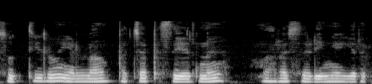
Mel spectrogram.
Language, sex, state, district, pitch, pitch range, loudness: Tamil, male, Tamil Nadu, Nilgiris, 135 Hz, 135-145 Hz, -14 LUFS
